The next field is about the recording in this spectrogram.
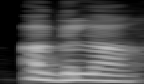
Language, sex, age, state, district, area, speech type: Punjabi, female, 30-45, Punjab, Rupnagar, urban, read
